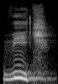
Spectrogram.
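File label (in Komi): "вич", Komi, female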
